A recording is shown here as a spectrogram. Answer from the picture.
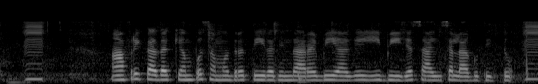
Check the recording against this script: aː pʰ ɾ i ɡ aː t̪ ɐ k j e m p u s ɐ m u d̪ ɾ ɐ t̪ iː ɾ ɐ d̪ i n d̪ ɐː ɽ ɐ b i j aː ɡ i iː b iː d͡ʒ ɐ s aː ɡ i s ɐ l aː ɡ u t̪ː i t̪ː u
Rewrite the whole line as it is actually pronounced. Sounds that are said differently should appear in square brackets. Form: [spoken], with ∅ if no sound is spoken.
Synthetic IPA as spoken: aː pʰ ɾ i [k] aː [d̪] ɐ k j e m p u s ɐ m u d̪ ɾ ɐ t̪ iː ɾ ɐ d̪ i n d̪ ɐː [ɾ] ɐ b i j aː ɡ i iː b iː d͡ʒ ɐ s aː ɡ i s ɐ l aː ɡ u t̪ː i t̪ː u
